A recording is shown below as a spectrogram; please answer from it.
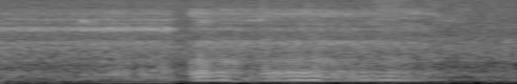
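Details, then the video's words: Boston Terrier and Beagle cross puppy, a very loud snorer, asleep indoors, giving low rough snoring breaths, two or three drawn-out snores over a faint steady background hum. "Sleepy snoring puppy"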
